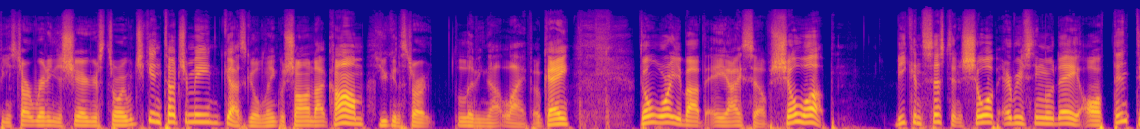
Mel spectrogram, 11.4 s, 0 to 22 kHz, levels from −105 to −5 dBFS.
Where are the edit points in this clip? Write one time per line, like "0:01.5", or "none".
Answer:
0:03.7
0:06.3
